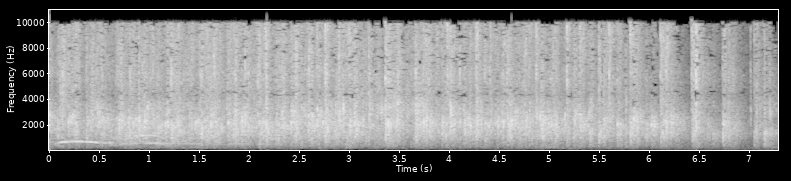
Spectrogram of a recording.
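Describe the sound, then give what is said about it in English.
Loud audience applause at a poetry reading event welcomes a poet to the stage. Dense, steady clapping continues for the whole clip without a break. “let's give a huge hand to welcome up Ailish Hopper.”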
